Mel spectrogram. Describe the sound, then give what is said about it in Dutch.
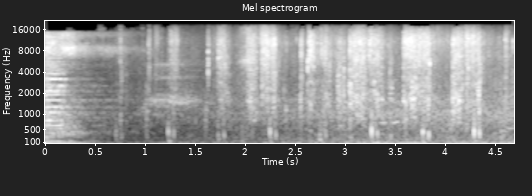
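Steady footsteps walk along an outdoor path toward the Palace on the Water, also called the Palace on the Isle, in Łazienki Park in Warsaw, Poland. A regular crunching rhythm plays over a faint airy background, with no talking. “We lopen nu naar eh, het paleis op het water dat ook wel het paleis op het eiland wordt genoemd...”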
